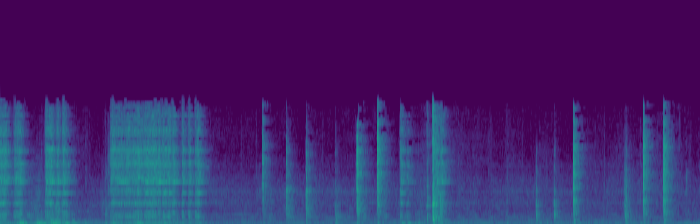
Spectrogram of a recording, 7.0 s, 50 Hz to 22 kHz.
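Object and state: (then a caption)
Guitar neck pickup silent when tapped (fault). A guitar's neck pickup is tapped through an amp but stays silent, a fault traced to the 3-way switch rather than the pickup itself. Two bursts of bright, buzzy noise open the clip, followed by a run of sharp, dry ticking taps with little ring over a low background hum.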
